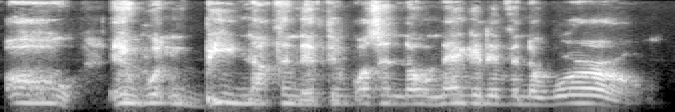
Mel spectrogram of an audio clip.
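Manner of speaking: high, mocking singsong of their excuse; mocking what people say. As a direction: parody the people who shrug it off. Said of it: "So when people say".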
